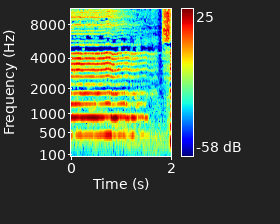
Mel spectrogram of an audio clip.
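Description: A woman singing a naat unaccompanied into a microphone, holding one long steady note for about a second and a half. She breaks off briefly, and the hissing 's' of the next line starts near the end.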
